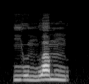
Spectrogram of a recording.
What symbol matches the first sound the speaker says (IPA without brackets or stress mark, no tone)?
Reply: j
